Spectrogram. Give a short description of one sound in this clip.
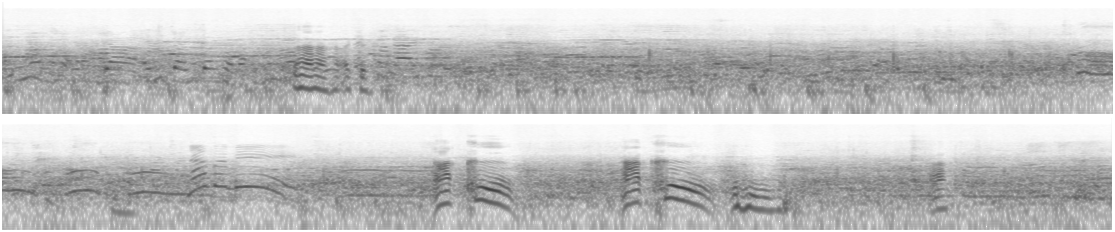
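A murmur of many voices fills a large, echoing indoor hall.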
